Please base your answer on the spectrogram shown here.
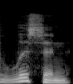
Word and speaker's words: listen: For example, the word listen has a silent t.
